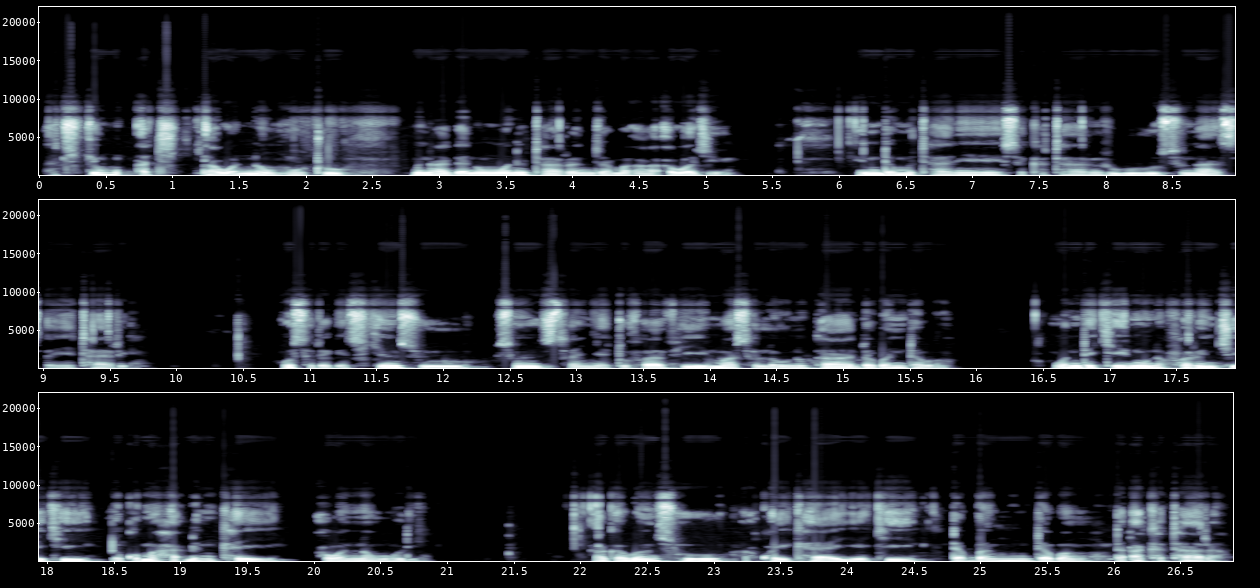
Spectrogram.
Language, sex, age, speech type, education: Hausa, male, 30-45, spontaneous, tertiary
